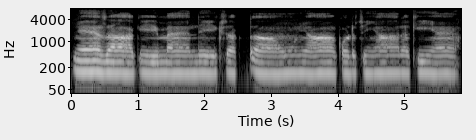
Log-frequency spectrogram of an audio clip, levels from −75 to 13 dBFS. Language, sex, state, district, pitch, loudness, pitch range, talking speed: Hindi, male, Madhya Pradesh, Bhopal, 140 Hz, -15 LUFS, 140-145 Hz, 100 wpm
